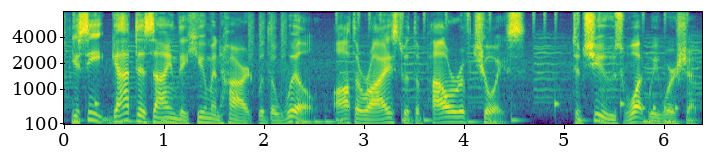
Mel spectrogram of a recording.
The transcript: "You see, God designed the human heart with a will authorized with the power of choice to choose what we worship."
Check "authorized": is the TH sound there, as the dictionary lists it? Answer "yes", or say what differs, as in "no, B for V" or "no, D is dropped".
yes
